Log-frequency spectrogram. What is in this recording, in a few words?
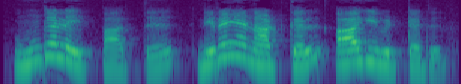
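long time no see, tamil, female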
